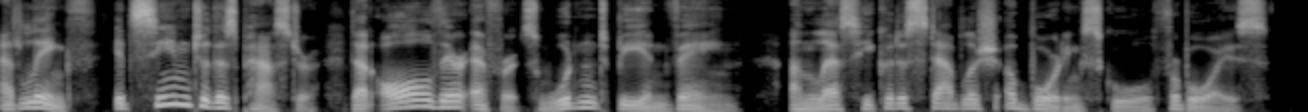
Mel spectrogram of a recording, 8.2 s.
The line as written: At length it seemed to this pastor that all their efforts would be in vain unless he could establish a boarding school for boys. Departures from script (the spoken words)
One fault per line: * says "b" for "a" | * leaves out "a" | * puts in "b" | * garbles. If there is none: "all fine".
* says "wouldn't" for "would"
